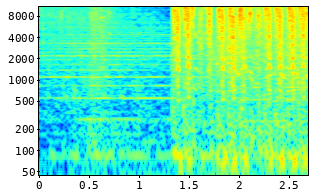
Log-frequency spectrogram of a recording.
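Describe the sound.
Gunfire from a gun in a video game firefight breaks out partway through, after a steady low hum, as a fast stream of many sharp, loud shots in quick succession.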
